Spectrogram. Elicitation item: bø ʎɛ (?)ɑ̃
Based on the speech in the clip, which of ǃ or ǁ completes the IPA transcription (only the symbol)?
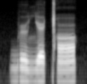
ǁ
